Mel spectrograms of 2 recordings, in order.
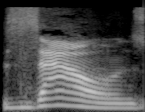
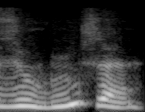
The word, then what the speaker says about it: zounds: But so Shakespeare's plays are indeed full of, I say Zounds, because I think it's for God's rooms. But I've seen that, I've heard that you pronounce it Zounds. Maybe there are the two pronunciations.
